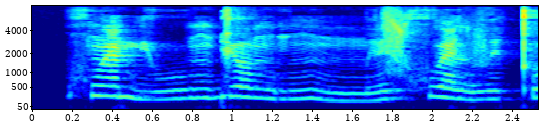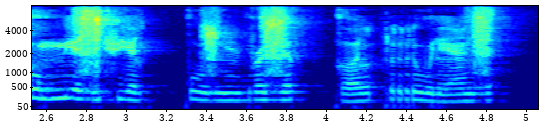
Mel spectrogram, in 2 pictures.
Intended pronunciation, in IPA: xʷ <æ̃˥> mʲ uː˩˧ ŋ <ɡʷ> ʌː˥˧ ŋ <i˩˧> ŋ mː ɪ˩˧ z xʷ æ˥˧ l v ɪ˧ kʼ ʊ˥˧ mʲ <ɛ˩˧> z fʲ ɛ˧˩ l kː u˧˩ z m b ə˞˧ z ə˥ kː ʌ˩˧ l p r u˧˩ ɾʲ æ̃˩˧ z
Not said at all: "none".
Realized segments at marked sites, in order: æ̃˥, ɡʲ, i˩˧, ɛ˥˧

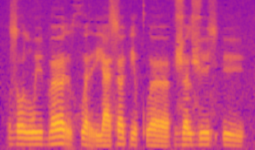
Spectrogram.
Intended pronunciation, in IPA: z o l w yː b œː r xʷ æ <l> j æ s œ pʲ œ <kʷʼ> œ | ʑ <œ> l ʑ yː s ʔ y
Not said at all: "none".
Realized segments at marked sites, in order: r, kʷʼ, œ

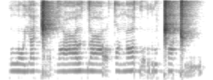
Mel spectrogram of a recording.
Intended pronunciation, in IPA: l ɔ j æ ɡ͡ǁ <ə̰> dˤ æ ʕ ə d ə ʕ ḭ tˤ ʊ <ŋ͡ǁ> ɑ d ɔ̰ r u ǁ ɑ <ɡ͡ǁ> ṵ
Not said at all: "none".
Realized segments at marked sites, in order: ə̰, ŋ, ɡ͡ǁ

